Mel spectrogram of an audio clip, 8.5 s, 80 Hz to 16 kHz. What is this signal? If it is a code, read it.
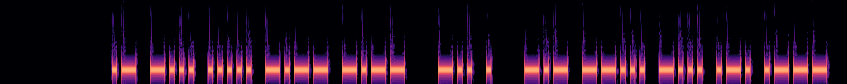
Morse code, heard as a keyed tone, about 25 wpm, 700 Hz. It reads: AB5YY DE K7BRJ
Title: USA Callsign DE Callsign - 5 Characters - 25wpm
